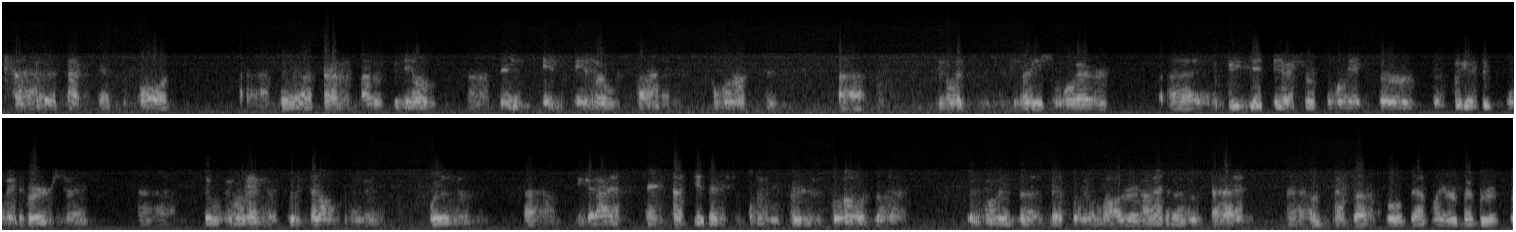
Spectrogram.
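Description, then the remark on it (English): A man talks over a thin, narrowband phone line, his voice muffled and tinny, with the connection briefly dropping out in several short gaps across the call. “you're kind of cutting out on us a little bit.”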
